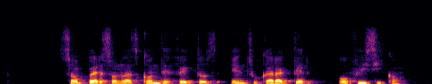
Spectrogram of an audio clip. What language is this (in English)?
Spanish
